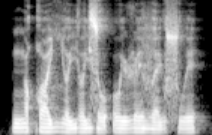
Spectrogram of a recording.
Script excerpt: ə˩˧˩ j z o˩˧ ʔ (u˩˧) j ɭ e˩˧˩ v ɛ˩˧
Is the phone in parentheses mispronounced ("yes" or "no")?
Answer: yes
